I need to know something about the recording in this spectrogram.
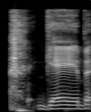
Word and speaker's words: Gabe: Gabe, and then I love they give a pronunciation key, and it just says pronounce like the word gay. Then you add a B sound.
